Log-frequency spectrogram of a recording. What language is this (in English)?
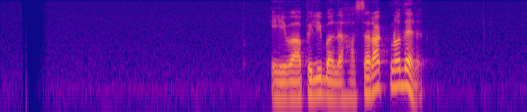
Sinhala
